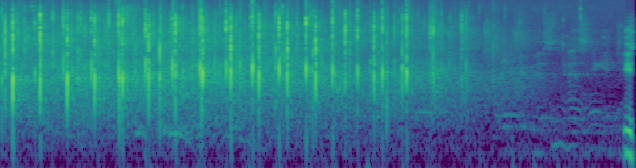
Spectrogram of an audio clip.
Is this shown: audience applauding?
yes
